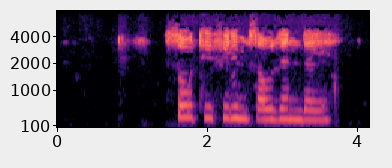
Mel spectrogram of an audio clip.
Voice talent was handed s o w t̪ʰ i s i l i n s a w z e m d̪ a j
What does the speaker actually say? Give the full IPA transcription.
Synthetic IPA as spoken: s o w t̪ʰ i f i l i m s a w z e n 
